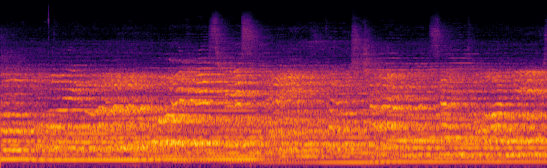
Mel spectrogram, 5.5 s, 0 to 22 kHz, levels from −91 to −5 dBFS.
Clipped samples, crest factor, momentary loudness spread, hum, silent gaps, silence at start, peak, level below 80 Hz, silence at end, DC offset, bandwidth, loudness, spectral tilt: under 0.1%; 14 dB; 4 LU; none; none; 0 s; -6 dBFS; -62 dBFS; 0 s; under 0.1%; 13.5 kHz; -19 LUFS; -5.5 dB/octave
